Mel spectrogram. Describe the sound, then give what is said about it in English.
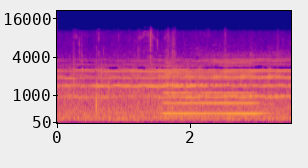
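A train going the other way approaches with a steady rumble and sustained horn-like tones that swell in loudness partway through, growing louder, heard by someone waiting for a train on a cold day, with no talking. “Oh, the train going the other way is coming.”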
